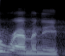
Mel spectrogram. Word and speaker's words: Remini: In Going Clear, Leah Remini, how you pronounce her last name? Leah Remini.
